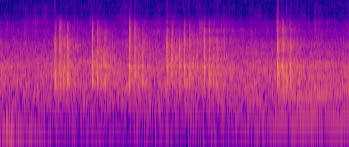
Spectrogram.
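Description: Short clattering knocks and rattles, irregular, about one or two a second: percussion and field equipment being handled and set up.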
